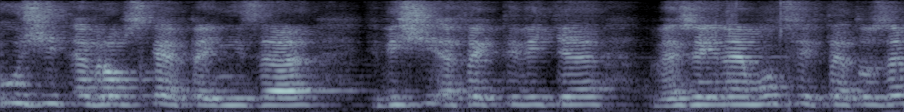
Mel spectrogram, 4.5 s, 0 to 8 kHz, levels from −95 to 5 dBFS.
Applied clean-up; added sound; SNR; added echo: neural separator model SepFormer DNS4.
